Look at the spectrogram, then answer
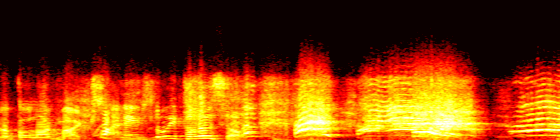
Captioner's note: screaming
